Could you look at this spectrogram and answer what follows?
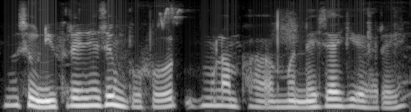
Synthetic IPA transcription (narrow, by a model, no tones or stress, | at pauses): mɯsɯwnipʰɾenjazɯŋbɯhut̚mulampʰamɯnːajzaɡɯaɾe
